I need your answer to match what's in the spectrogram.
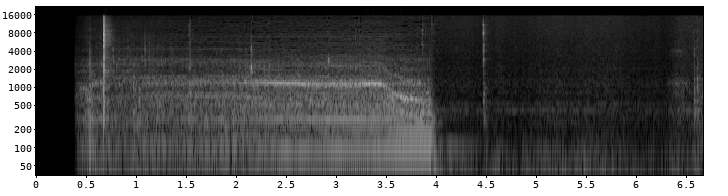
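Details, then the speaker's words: Delonghi bean-to-cup coffee machine that has packed up, part on hand for repair: rough gravelly whir with a droning tone for about three and a half seconds, then the machine turns itself off; internal mechanism noisy, cause unknown. "you can hear the mechanisms really noisy inside right it's turned itself off"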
